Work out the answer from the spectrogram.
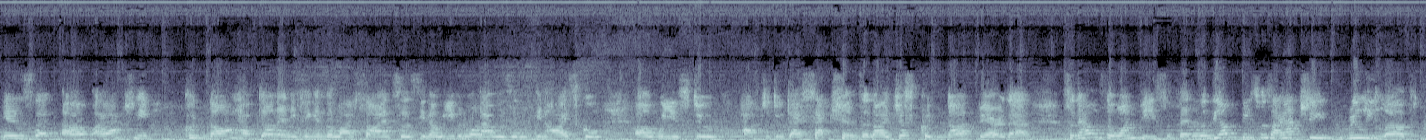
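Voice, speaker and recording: A middle-aged Pakistani woman, a physicist, answers interview questions thoughtfully, pausing and repeating words as her ideas take shape. Her voice is fairly high and steady in tone. The audio is poor and reverberant, with music playing in the background.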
